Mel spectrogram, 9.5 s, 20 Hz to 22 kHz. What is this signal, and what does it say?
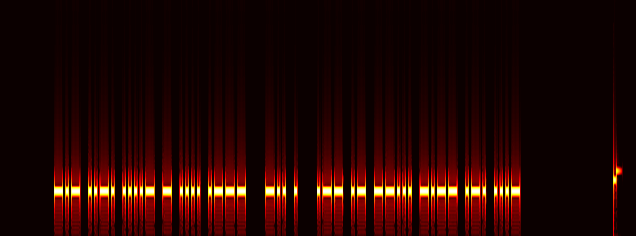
Morse code, heard as a keyed tone, about 28 wpm, 700 Hz. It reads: KF4THJ DE WA7YRV
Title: USA Callsign DE Callsign 28wpm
